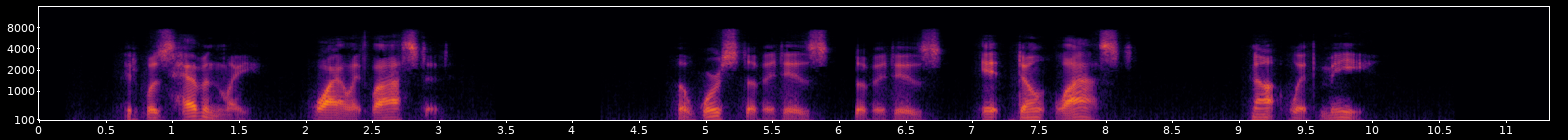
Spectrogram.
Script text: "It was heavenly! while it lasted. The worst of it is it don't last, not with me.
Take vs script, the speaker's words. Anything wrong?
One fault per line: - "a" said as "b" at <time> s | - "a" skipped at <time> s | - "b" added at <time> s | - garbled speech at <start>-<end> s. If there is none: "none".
- "of it is" added at 6.1 s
